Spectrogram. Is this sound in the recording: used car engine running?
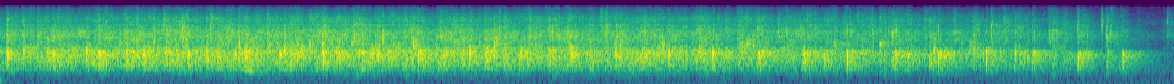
no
